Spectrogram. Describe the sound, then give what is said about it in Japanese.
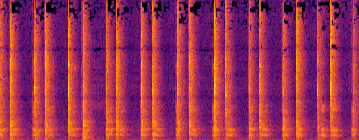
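Shuffle rhythm played by hand on a mini cajon: many sharp, dry slaps in a steady swung long-short pattern, loud and unaccompanied. “はい、これがシャッフルというものですね。”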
